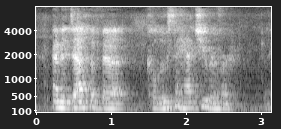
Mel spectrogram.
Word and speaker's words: Caloosahatchee: No longer accepting poisoned water, toxic air, increasing cancer rates, and the death of the Caloosahatchee River.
